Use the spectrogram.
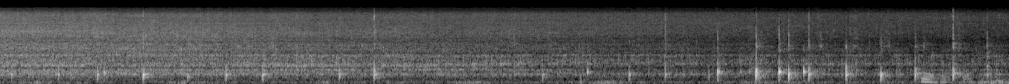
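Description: Marinated chicken for a spicy curry frying in oil while being mixed, a steady hiss with sharp spoon knocks against the pot that grow louder and more frequent toward the end.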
